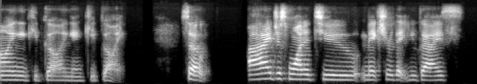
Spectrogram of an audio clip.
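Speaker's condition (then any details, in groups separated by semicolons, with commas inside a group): No condition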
